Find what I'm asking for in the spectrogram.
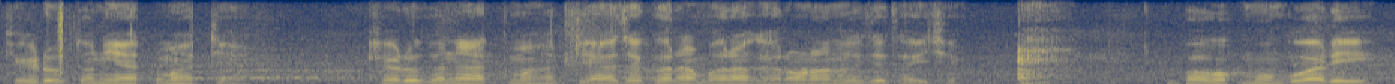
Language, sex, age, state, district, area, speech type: Gujarati, male, 18-30, Gujarat, Valsad, rural, spontaneous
